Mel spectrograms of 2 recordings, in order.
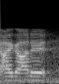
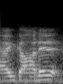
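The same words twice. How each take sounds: First: It is said in a plain, neutral tone. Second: It is said in a rude, sarcastic tone. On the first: The speaker simply agrees to do the task. The speaker calls it right. "that's fine" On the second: The speaker is being rude and dismissive. The speaker calls it wrong. "in, like, a rude way, like, kind of sarcastic"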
